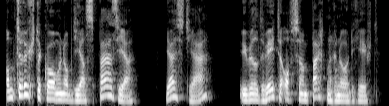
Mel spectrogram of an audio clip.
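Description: A man's voice: medium pitch, very animated, normal speed. A man voicing a brash, gossipy shopkeeper who chats and flirts forwardly in an audiobook. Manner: chatty, leering.

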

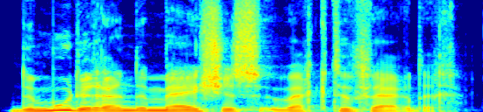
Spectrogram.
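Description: A man narrating a classic story in a measured, storytelling manner. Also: medium pitch, expressive, darkish tone. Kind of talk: audiobook reading of a classic story.

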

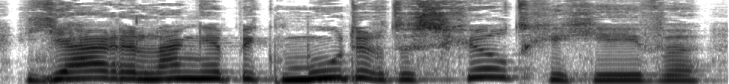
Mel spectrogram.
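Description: A woman's voice: sits high, normal speed, voice pushed up, natural voice. Een vrouw die in een luisterboek een bittere, woedende jonge man speelt die zijn vader uitschreeuwt. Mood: furious. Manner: shouting, harsh. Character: young man, bitter, furious, cold.

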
